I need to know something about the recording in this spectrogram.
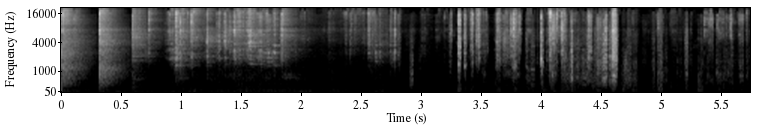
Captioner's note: scrabbling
